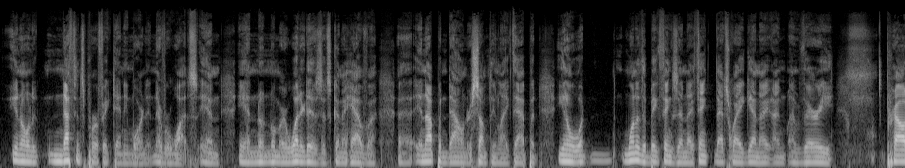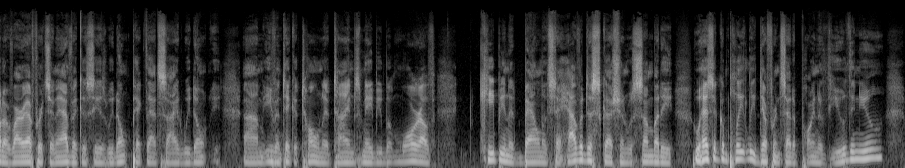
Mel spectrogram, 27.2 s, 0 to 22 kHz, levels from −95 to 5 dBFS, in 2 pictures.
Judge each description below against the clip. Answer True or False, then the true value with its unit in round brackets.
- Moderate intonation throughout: True (3.4 semitones)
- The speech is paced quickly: True (210 wpm)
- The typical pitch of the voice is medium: False (100 Hz)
